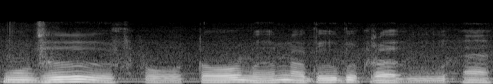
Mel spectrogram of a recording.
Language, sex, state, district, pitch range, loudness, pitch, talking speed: Hindi, male, Madhya Pradesh, Umaria, 90-105 Hz, -15 LUFS, 100 Hz, 95 wpm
